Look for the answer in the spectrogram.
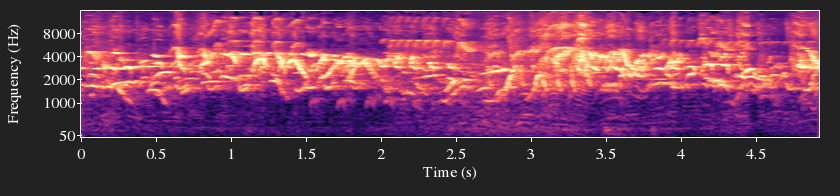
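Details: A once-moulted young White-rumped shama, bred in captivity and a contest winner, delivers a rich, busy song of overlapping whistled slurs and rapid twittering notes, unbroken throughout.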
